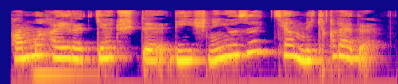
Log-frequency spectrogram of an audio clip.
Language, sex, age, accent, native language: Uzbek, female, 12-17, Farg'ona, Uzbek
